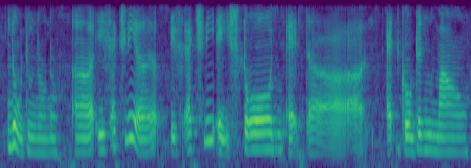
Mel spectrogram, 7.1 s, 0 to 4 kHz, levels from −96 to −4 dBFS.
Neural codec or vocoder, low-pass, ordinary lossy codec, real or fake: codec, 16 kHz, 4 kbps, X-Codec, WavLM features, trained on Multilingual LibriSpeech; 3.6 kHz; none; fake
